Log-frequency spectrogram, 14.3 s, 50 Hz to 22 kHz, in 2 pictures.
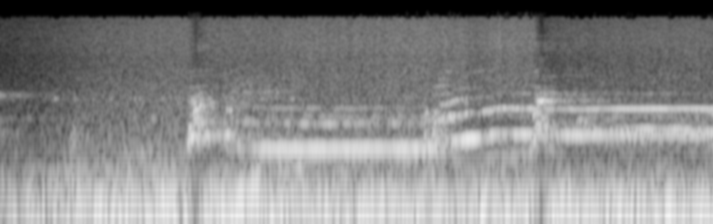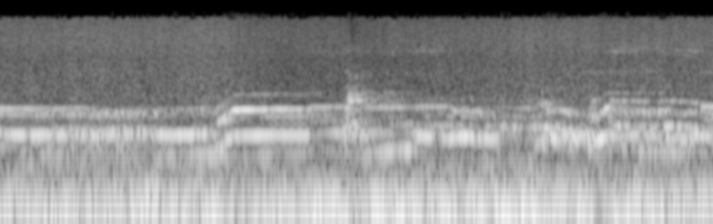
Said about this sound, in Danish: Det her, det er optaget i Danmark. Jeg fandt lyden på nettet tilbage fra 2014, så det har været der i nogle år, det der ulve efterhånden.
